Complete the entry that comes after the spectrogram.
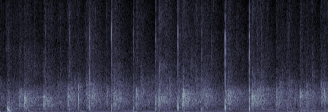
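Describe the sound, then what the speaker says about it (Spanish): Applause from a small audience at a Spanish-language innovation and intellectual property session, a scattering of uneven claps over low background hum, close and moderately loud, lasting a few seconds. "vamos a darle un aplauso"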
